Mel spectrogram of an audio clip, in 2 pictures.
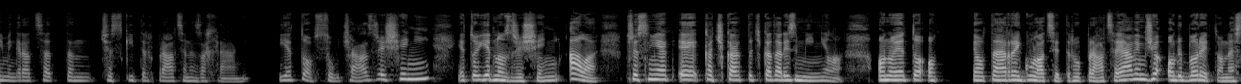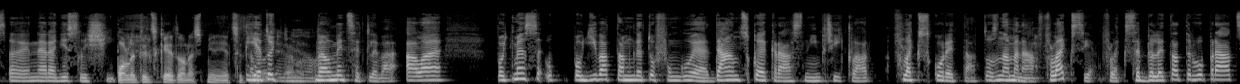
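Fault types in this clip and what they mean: Microphone volume stepped up: at 3.81 s, after "to součást", software raises the microphone's level about 6 dB at once, so speech and background jump together.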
